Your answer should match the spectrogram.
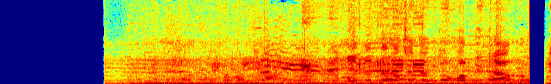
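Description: Silence, then from about a second in, a person talking over a steady low rumble.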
